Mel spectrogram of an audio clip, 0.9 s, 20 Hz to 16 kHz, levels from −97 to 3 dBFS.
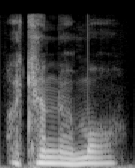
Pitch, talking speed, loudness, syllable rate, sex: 125 Hz, 265 wpm, -15 LUFS, 5.1 syllables/s, male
